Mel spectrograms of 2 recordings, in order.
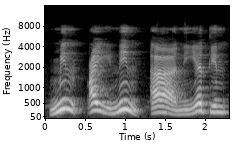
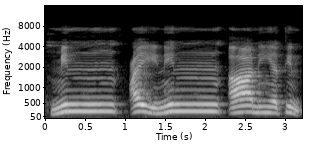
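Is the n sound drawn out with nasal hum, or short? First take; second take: short; drawn out. First: The n is short and clear, without nasal hum. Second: The n is drawn out with a nasal hum. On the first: The speaker calls it right. "नून की आवाज को जाहिर करके बगैर गुन्ना के जल्दी पढ़ेंगे" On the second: The speaker calls it wrong. "ऐसे नहीं पढ़ेंगे"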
